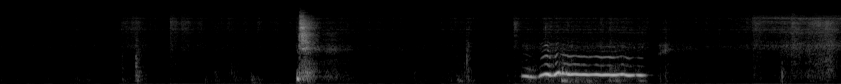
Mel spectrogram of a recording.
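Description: A sharp thump about three seconds in, then a cat's long, steady call a little past halfway, held at one pitch for over a second.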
